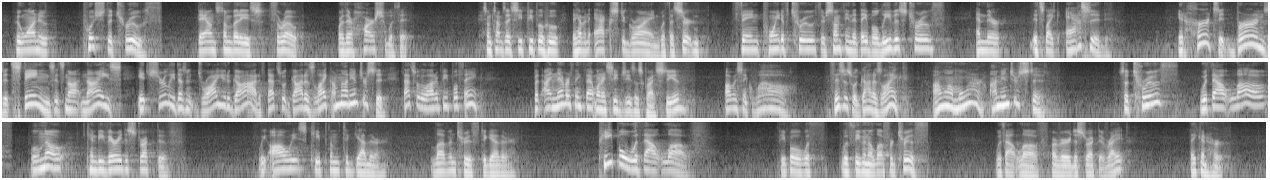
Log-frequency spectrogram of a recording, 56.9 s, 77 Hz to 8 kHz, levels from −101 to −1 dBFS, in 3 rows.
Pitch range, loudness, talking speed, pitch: 125-180 Hz, -16 LUFS, 150 wpm, 150 Hz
